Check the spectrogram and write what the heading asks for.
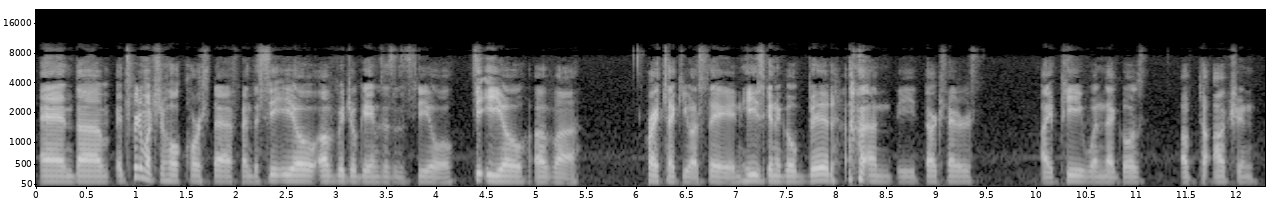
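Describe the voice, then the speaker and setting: A man's voice: mid-range voice, flat delivery, moderate pace, smooth, no room sound. Easygoing guy on a gaming podcast, kinda dull dry sound, shrugs everything off. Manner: laid-back, trailing off with "I guess". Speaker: podcast co-host. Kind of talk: casual chat about video games.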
